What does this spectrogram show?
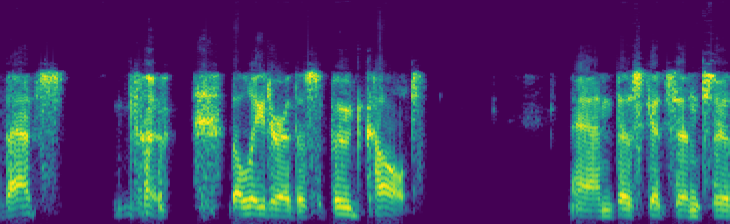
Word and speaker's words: Subud: Subud. Okay, it's spelled S-U-B-U-D.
